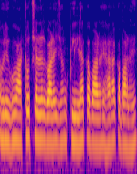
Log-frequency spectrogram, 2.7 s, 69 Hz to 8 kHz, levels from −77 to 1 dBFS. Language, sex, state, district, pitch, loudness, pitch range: Bhojpuri, male, Uttar Pradesh, Deoria, 170 Hz, -17 LUFS, 165-175 Hz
